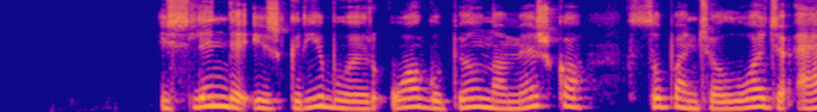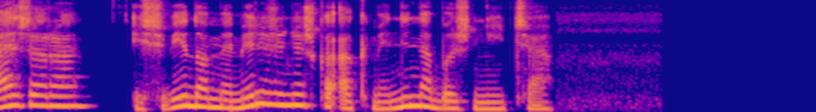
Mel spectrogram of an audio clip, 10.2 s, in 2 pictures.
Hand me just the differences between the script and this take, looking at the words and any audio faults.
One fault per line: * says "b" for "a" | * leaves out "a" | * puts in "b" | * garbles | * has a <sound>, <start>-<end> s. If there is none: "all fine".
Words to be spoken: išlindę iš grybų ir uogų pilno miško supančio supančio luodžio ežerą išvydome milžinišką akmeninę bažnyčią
* leaves out "supančio"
